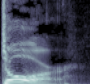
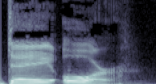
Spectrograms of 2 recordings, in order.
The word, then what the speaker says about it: d'Or: The D'Or is is pronounced door, not day or.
